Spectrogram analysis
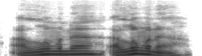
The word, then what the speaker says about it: alumina: If I'm saying it right, alumina. That's how you say it, alumina.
